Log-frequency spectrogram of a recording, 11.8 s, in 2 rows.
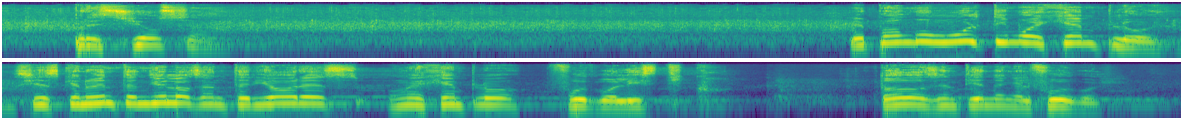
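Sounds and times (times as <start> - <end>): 
crowd applauding: 0.0 - 6.4
speech: 0.4 - 1.4, 4.2 - 9.5, 10.3 - 11.5.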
